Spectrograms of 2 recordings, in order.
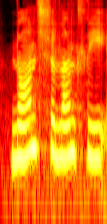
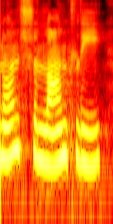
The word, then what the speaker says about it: nonchalantly: Class 8, again this word has two pronunciations. Nonchalantly is the British pronunciation and nonchalantly is the American pronunciation.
